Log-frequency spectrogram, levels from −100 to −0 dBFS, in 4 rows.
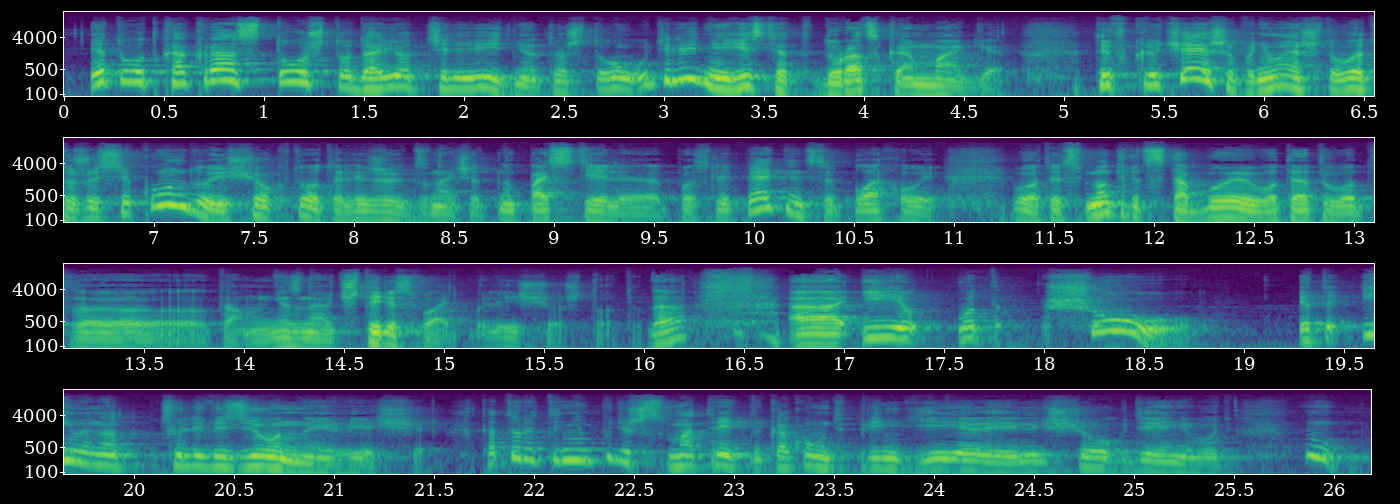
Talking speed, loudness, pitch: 160 wpm, -27 LUFS, 135 Hz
